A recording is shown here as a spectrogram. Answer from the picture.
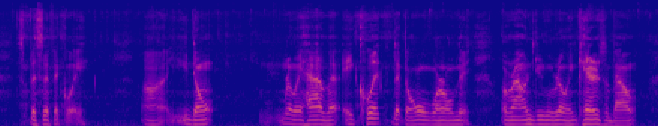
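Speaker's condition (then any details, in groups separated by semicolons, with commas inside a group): Cerebral palsy; scoliosis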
